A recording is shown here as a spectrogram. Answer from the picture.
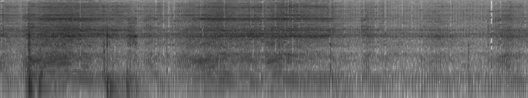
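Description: Dirt bike engine revving up and down while riding over snow, then easing off to a lower, quieter run in the last few seconds. Two sharp knocks come in the first few seconds.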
